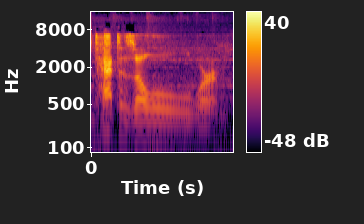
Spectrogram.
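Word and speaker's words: Tatzelwurm: It's Tatzel worm. I've seen it spelled with an e before.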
